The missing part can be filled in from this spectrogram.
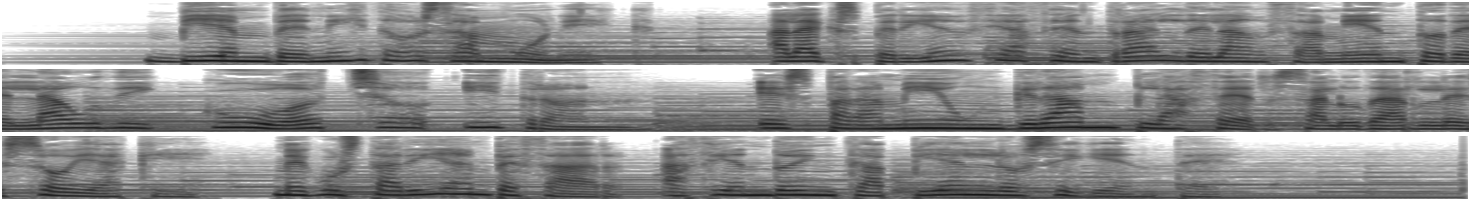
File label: CASTILLIAN SPANISH CONFIDENT, Spanish Commercial Voiceover, Female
